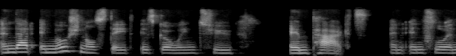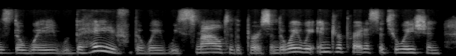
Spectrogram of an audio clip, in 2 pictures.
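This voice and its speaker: A woman with a French accent speaks at a fairly slow pace in a dark, mellow tone at medium pitch. Her pitch variation is ordinary, and the background is quiet. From France, Paris suburbs. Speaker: resilience and mental fitness expert. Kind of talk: interview.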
